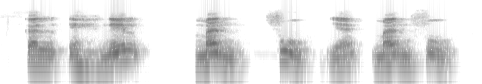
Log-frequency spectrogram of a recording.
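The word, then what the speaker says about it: مَنْفُوش: Jadi dibacanya kal ihnil manfu, ya, manfu. Nah, untuk membaca ikhfa di sini ada yang membaca dengan manfu, ya, bukan mang. Jadi bukan eng, ya, tapi samar-samar, suara nun matinya samar-samar.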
